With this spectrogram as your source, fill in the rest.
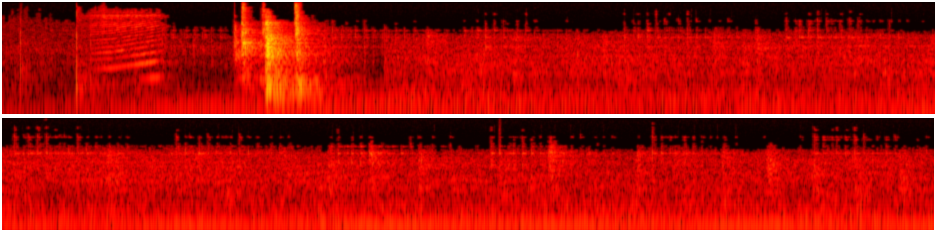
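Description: An elevator hums steadily and low.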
